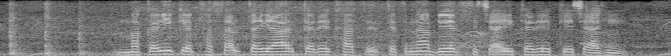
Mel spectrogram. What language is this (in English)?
Bhojpuri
